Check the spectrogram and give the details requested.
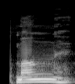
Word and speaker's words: Mong: Mong Leng speakers generally pronounce it without the initial H sound, producing Mong.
